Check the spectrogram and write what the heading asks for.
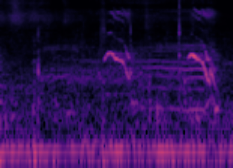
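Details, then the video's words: Rottweiler puppies nursing from their mother, Preta: two short, high, arched squeaks about half a second apart over a low steady hum. "amamentando filhotes de rottweiler"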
